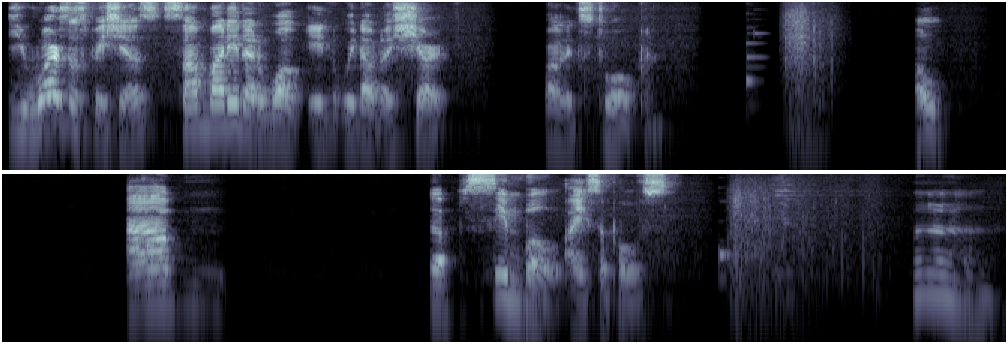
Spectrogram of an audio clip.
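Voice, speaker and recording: Animated, joking game streamer. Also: mid-range voice, takes it slowly, long pauses, slightly rough. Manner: joking, teasing, talks back to characters. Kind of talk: casual gameplay commentary.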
